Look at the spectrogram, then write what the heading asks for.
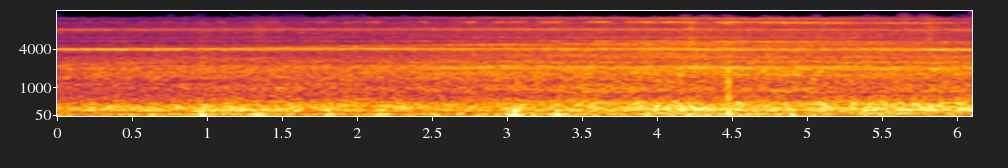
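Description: Stadler FLIRT (NSB Type 74/75) electric multiple unit rolling steadily past, wheels running on the rails with a dense low rumble, a few light knocks and a faint steady high whine.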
